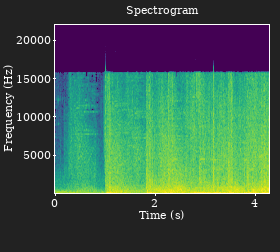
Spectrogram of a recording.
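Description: Magic blasts crackle and boom loudly.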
